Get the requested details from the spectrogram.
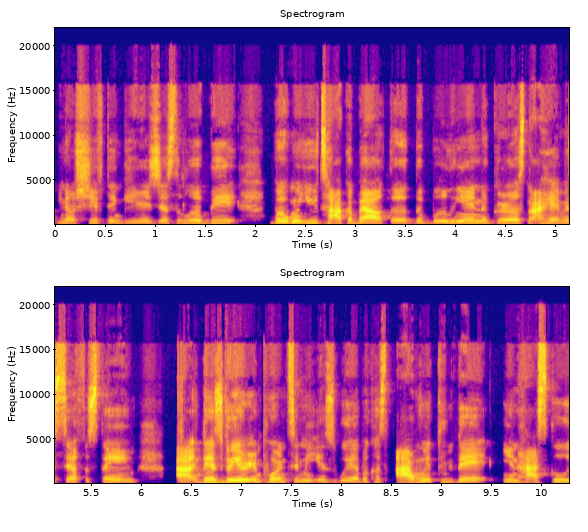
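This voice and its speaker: A deep-voiced woman hosts a casual podcast chat, speaking earnestly and encouragingly as the leader of a dance team.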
